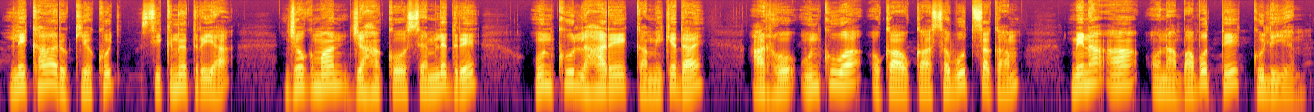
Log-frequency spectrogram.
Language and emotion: Santali, neutral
